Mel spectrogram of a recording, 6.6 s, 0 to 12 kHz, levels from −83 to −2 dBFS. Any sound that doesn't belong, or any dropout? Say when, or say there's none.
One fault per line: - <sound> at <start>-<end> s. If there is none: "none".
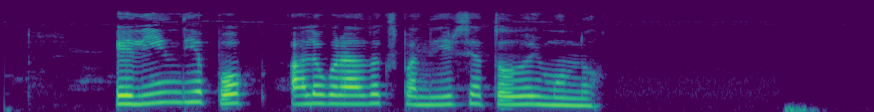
none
